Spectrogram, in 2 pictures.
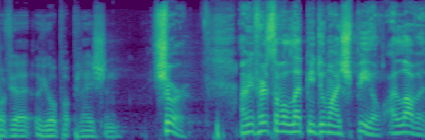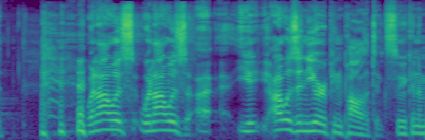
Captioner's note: laugh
